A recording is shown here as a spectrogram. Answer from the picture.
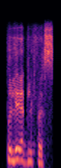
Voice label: "polyadelphous", Indian; Dictionary

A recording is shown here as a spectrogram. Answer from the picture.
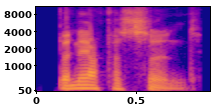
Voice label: "beneficent", American

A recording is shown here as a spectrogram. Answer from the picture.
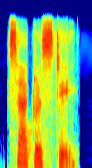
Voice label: "sacristy", Indian

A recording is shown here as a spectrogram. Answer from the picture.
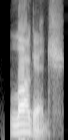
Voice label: "luggage", American

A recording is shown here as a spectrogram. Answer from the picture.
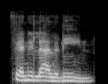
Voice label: "phenylalanine", Indian; Dictionary

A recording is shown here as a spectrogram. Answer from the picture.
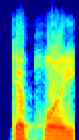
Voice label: "deploy", American

